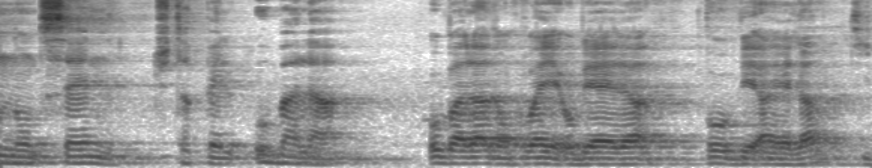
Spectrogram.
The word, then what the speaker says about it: Obala: Nom, prénom, nom de scène, tu t'appelles Oubala.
